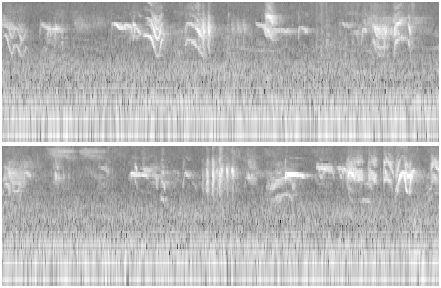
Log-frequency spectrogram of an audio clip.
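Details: Karoo thrush showing off for females, pouring out quick varied chirps, slurred whistles and short scratchy notes in a steady stream, a louder clear whistle near the end, over low background rumble.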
